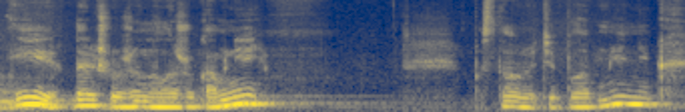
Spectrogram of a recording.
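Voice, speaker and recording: A man talks at a fairly slow pace with lively intonation. Music plays in the background. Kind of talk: casual tutorial narration. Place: home room. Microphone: phone near.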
